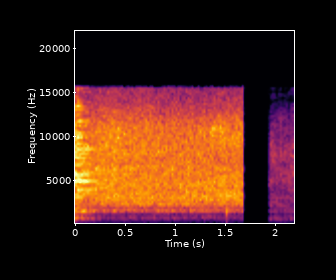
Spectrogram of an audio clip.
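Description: Vegetables frying in a steel pot on a gas stove: a steady sizzling hiss that cuts off abruptly shortly before the end.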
